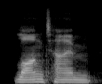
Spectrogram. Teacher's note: long time is one of those words that it feels like both are stressed but the secondary stress is almost as strong as as the first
